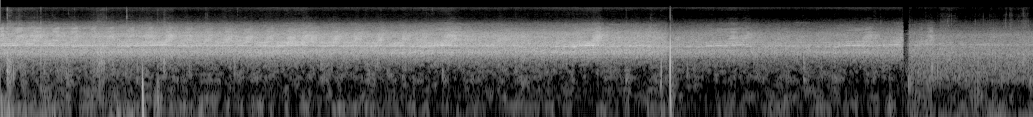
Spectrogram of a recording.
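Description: A dense, shrill chorus of insects, finely pulsing and steady, in a forested coffee plantation. It drops abruptly to a quieter level about nine seconds in.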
